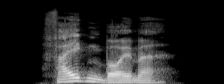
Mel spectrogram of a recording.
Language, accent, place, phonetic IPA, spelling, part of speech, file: German, Germany, Berlin, [ˈfaɪ̯ɡn̩ˌbɔɪ̯mə], Feigenbäume, noun, De-Feigenbäume.ogg
- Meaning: nominative/accusative/genitive plural of Feigenbaum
